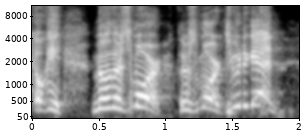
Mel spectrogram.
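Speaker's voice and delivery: very high, breathless delight; excited tabaxi druid. Acted. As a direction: gush like a wide-eyed scholar. Druid urges tapping again.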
